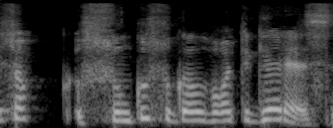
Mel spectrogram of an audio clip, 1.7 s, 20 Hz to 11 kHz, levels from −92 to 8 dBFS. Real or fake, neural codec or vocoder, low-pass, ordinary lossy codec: real; none; 9.9 kHz; AAC, 32 kbps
